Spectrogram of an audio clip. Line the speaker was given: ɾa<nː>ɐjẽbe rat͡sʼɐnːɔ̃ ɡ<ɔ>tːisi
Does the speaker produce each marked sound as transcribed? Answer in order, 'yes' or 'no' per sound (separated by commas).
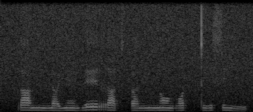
yes, yes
